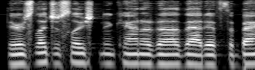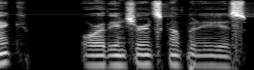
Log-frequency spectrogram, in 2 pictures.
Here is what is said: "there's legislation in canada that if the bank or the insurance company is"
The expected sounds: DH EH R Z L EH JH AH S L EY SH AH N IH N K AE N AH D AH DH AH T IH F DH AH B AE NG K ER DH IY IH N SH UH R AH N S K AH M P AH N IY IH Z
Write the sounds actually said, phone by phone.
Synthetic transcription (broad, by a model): DH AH R Z L EH JH AH S L EY SH AH N IH N K AE N AH D AH DH AH T IH F DH AH B AE NG K ER DH IY IH N SH UH R AH N S K AH M P AH N IY IH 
